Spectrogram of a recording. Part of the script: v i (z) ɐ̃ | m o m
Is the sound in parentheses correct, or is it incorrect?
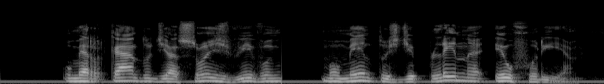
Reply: incorrect: v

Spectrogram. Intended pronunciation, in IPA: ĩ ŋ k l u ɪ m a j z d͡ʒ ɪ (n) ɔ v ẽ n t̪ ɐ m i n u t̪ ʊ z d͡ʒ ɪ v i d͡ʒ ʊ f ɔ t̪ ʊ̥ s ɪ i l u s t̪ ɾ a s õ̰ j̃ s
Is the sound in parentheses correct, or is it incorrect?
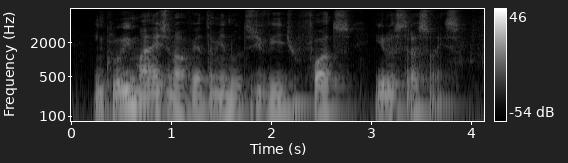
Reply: correct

